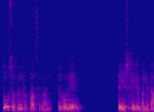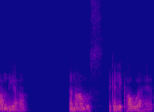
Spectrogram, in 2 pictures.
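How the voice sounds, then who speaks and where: A young adult man teaching vocabulary for exam prep, explaining patiently and slowing down to read example sentences aloud. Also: medium pitch, darkish tone. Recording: tinny phone-like audio.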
